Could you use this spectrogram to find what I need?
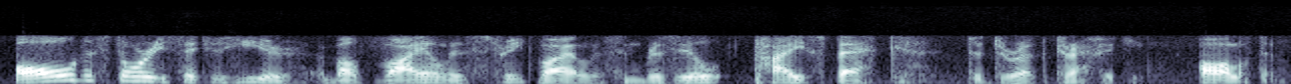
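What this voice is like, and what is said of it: Brazilian Portuguese accent. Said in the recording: “you can probably tell by my accent that I'm not from around here. I'm originally from Brazil”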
